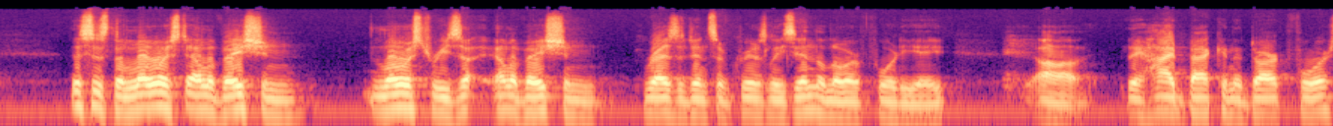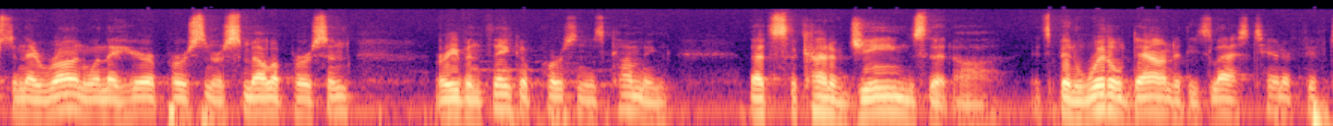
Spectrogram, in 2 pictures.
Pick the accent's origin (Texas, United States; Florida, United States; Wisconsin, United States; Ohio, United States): Texas, United States; I grew up in Texas and have a real conservative, almost populist upbringing.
